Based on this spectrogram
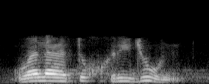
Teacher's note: عندي الخاء مفخمة لكن في تالت درجة من درجات التفخيم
